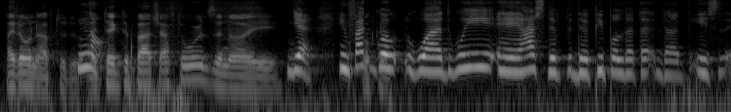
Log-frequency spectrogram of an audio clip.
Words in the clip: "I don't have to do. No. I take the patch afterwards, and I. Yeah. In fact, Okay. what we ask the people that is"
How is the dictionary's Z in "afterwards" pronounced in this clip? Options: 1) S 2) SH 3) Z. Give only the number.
3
